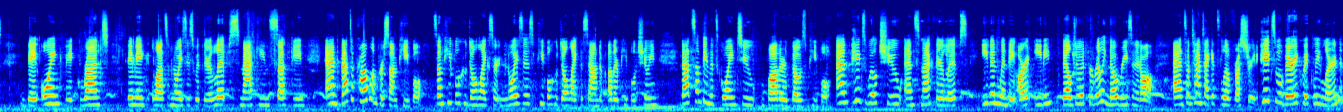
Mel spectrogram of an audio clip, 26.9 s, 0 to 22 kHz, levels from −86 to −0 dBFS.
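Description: At 11.12 s the capture side likely failed to collect a buffer of samples before the hardware overwrote it, a dropped buffer (overrun). Roughly 10 ms of audio is lost, and the material on either side is spliced straight together with no gap of silence in between. The result is a skip at that point, with the sound jumping forward abruptly where the missing slice should have been.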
